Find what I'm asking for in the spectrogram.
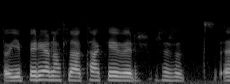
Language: Icelandic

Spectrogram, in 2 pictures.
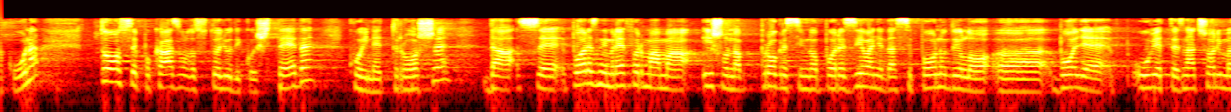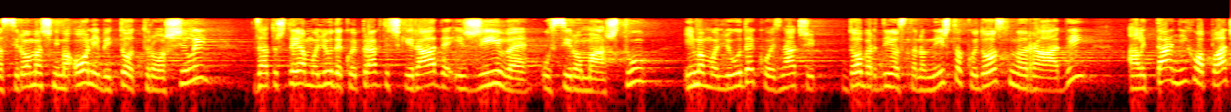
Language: Croatian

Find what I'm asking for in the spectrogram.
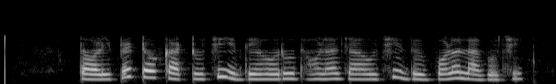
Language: Odia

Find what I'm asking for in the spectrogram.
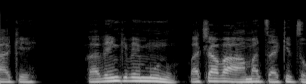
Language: Shona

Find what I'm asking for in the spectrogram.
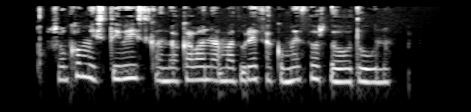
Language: Galician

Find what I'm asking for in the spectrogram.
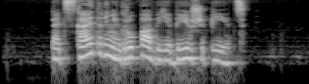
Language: Latvian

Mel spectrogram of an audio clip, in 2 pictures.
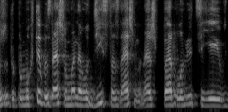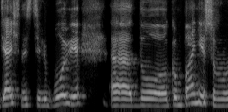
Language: Ukrainian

